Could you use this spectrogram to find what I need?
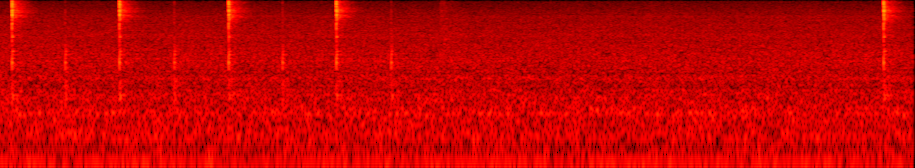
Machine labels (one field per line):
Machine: valve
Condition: normal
